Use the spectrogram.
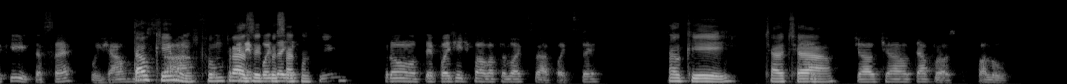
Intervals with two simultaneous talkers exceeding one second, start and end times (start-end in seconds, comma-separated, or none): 1.3-3.1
